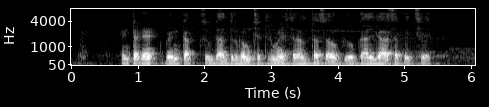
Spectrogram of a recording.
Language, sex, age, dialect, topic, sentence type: Maithili, male, 25-30, Southern/Standard, banking, statement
